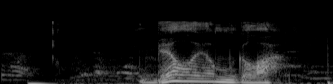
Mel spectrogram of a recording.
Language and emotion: Russian, neutral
